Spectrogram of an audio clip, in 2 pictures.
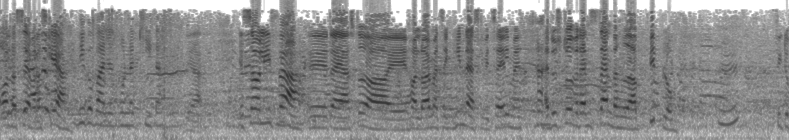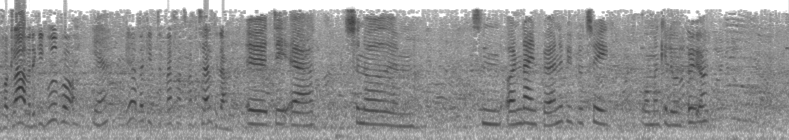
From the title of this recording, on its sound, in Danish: Live fra Bogforum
